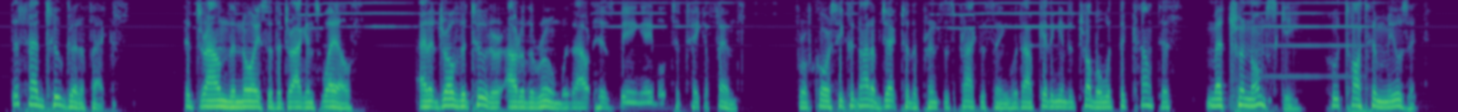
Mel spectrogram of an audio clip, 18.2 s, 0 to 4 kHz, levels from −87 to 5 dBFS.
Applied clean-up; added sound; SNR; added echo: classical method spectral subtraction.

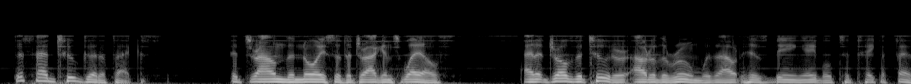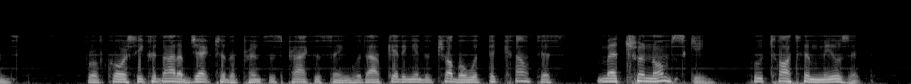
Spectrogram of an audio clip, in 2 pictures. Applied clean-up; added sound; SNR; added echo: neural separator model SepFormer DNS4.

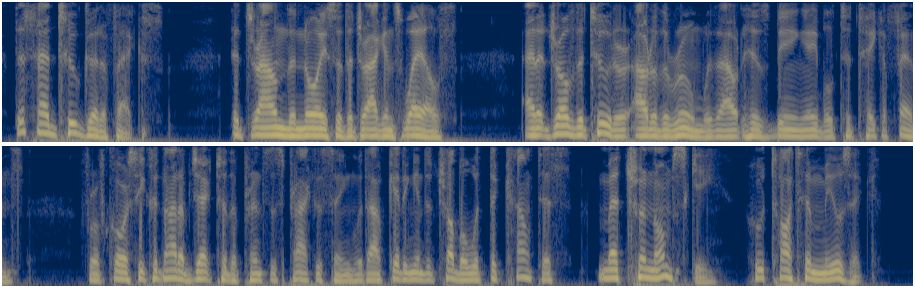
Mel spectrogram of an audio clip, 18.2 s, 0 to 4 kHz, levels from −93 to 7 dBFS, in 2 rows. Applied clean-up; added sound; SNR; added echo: none; none; none; none.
